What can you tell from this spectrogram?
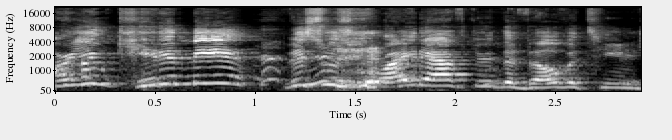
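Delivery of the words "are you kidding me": re-enacted yell, higher and louder. Retelling a wrestling match they watched: imitating own past yelling. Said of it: "I start yelling".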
